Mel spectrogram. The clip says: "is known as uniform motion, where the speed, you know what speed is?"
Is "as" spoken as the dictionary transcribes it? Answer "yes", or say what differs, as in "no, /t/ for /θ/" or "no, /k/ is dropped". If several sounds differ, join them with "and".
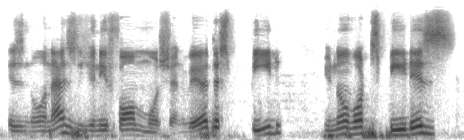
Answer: yes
